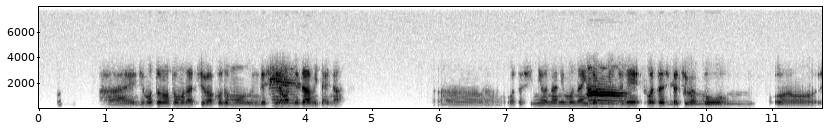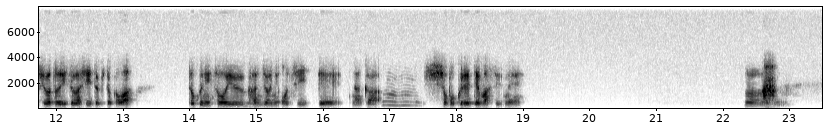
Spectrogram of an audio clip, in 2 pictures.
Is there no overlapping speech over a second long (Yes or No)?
No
